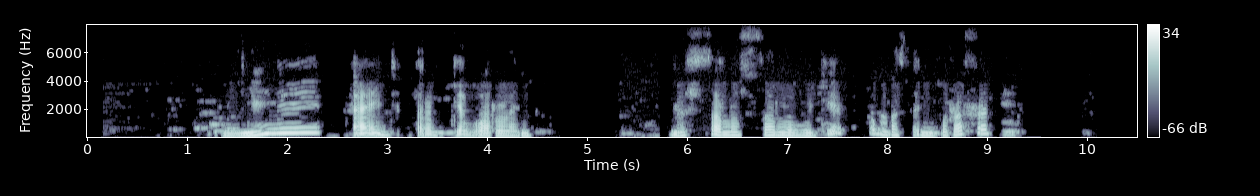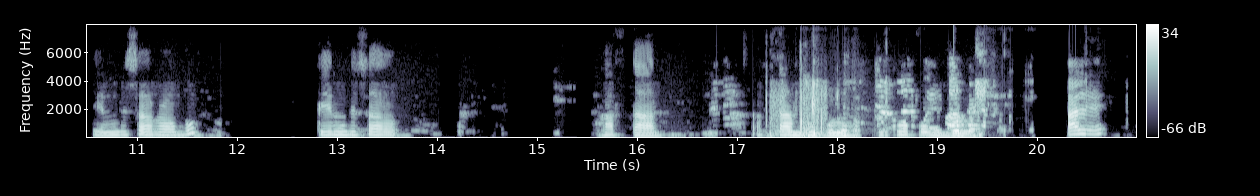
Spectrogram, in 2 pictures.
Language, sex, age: Wolof, female, 18-24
